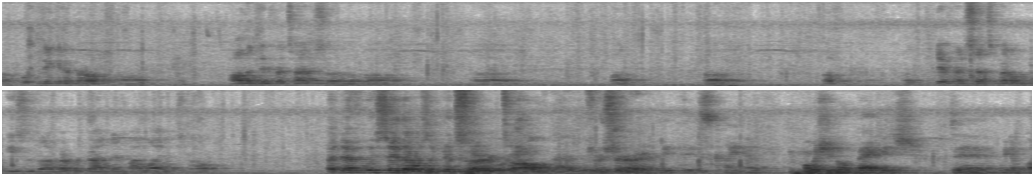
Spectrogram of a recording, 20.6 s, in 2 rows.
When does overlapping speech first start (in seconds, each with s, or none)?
14.9 s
